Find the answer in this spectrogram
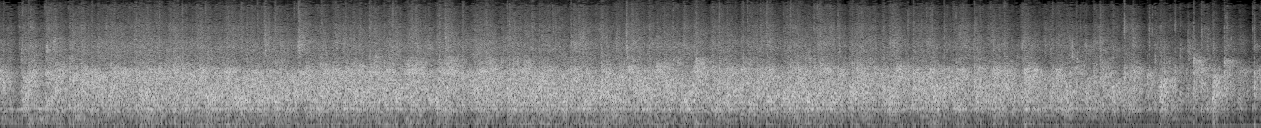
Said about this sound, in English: I'm sure we would like to give you a round of applause.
